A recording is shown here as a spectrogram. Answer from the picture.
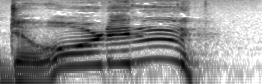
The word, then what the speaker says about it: Do'Urden: Go pick it up, listen to it, enjoy the ongoing adventures of Drizzt Do'Urden. You have to say it like that. Do'Urden!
